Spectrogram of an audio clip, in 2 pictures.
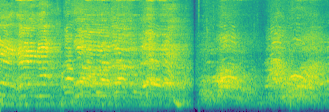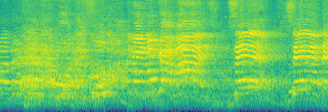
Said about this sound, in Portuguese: O ato ocorreu na Praça Raposo Tavares, mas os manifestantes também saíram em passeata pela rua Gilberto de Carvalho e as avenidas São Paulo e Horácio Racanelo. Durante o protesto, foram vários gritos de ordem. Fora Temer! Fora Temer! Dilma!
